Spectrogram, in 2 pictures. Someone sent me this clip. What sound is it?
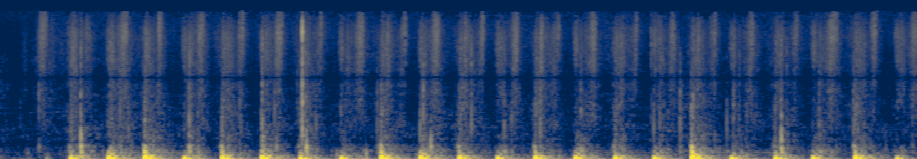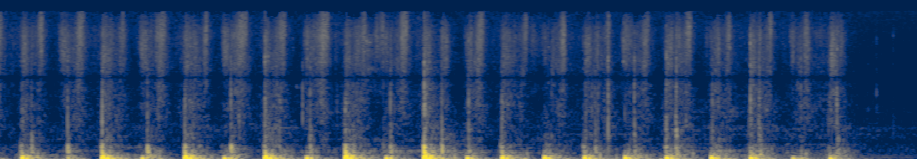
Footsteps, medium pace on wood floor with socks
